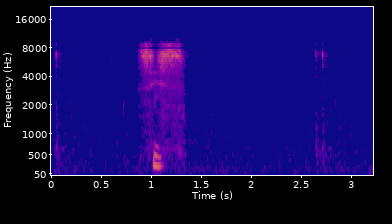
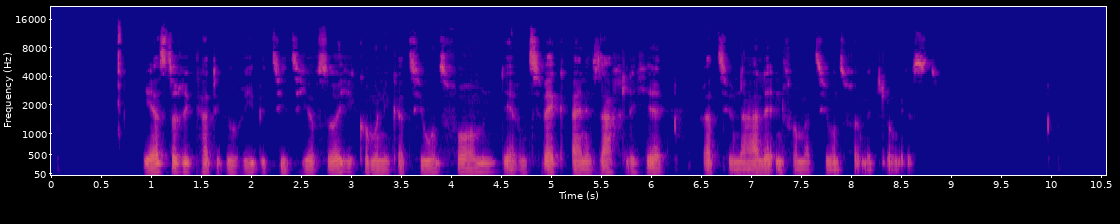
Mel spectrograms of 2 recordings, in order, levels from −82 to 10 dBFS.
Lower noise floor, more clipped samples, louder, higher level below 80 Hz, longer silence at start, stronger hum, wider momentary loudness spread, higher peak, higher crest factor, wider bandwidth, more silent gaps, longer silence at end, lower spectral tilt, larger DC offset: second, -72 dBFS vs -82 dBFS; neither; first, -30 LUFS vs -34 LUFS; second, -84 dBFS vs -66 dBFS; first, 0.9 s vs 0.65 s; neither; first, 25 LU vs 10 LU; second, -18 dBFS vs -14 dBFS; about the same, 20 dB vs 22 dB; second, 10 kHz vs 15 kHz; second, none vs 0.85-0.89 s; first, 1.9 s vs 1.7 s; second, -0.5 dB/octave vs -3 dB/octave; neither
